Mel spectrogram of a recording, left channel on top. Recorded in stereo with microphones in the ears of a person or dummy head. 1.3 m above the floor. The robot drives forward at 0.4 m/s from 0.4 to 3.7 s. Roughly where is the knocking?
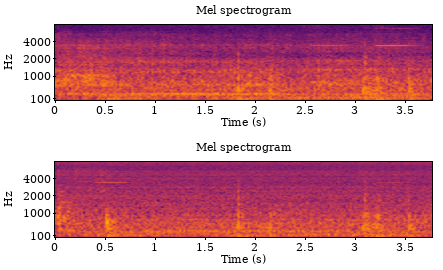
Centre.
